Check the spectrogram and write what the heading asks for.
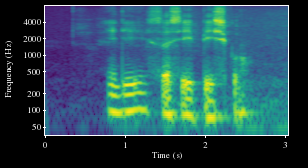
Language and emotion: Russian, sad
